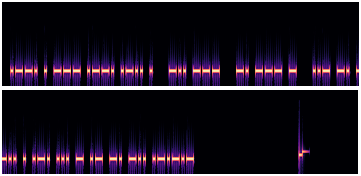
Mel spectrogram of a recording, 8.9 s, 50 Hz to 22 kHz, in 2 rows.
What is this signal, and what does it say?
Morse code, heard as a keyed tone, about 40 wpm, 700 Hz. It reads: PEOPLE DO NOT UNDERSTAND.
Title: Sentences from Top 1000 Words - Review Part 1 - 40wpm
